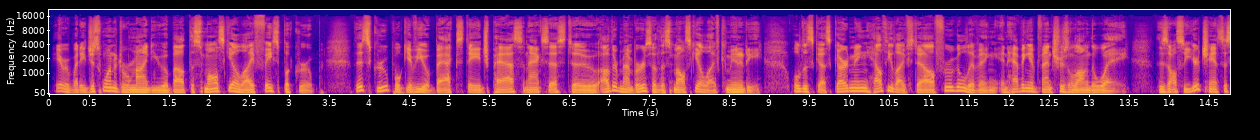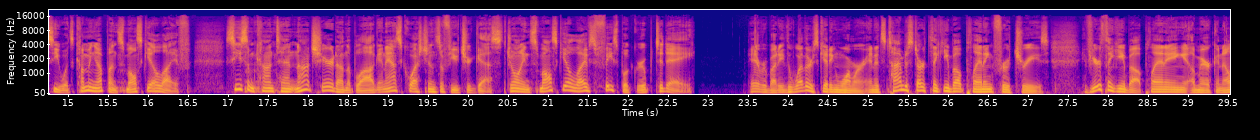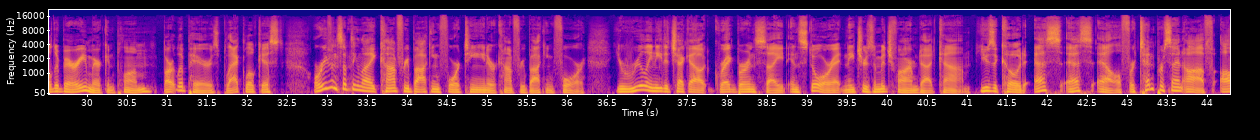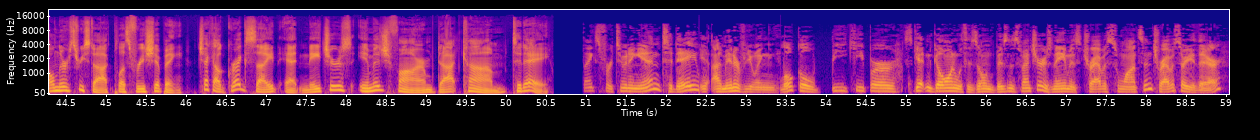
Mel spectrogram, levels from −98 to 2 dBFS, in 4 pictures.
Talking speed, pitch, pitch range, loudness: 185 wpm, 120 Hz, 100-145 Hz, -17 LUFS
